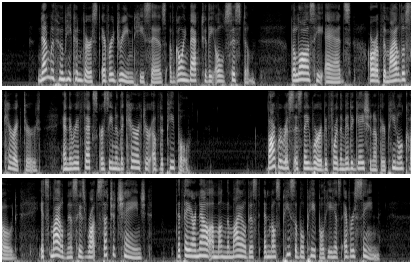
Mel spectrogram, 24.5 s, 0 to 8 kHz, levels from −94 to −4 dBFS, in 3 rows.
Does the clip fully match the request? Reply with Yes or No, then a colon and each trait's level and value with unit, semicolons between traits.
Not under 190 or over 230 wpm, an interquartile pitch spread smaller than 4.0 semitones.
No: average, 170 wpm; average, 3.5 semitones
